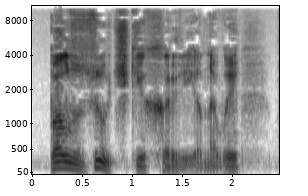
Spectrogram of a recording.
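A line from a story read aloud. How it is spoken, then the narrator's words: Mutter. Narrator (Russian): пробормотал выдор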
